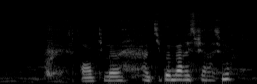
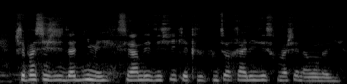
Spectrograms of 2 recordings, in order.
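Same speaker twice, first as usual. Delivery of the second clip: ordinary delivery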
